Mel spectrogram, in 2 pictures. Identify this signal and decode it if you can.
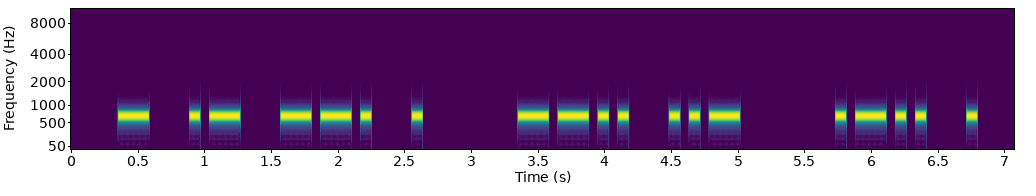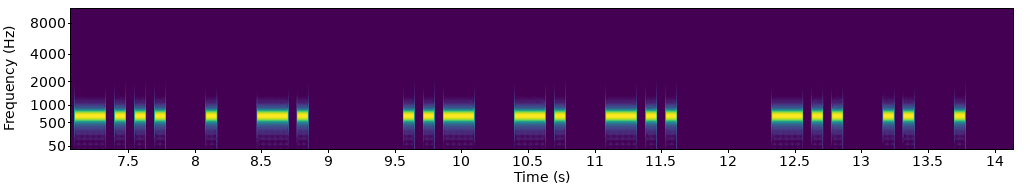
Morse code, heard as a keyed tone, about 16 wpm, 680 Hz. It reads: TAGE ZU LEBEN UND DIE
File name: Morsekurs / Witze / Witz 13. Juni 2023 70 F80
